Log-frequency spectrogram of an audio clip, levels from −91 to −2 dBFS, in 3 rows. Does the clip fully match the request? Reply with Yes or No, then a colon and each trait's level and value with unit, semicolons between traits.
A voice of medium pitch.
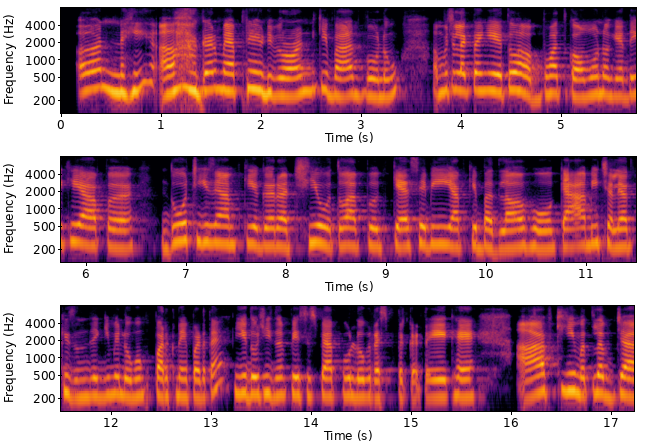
No: high, 240 Hz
